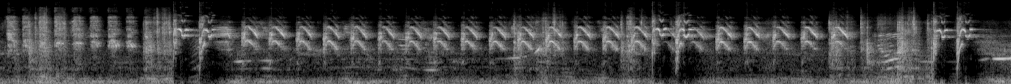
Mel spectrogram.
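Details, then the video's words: Male Indian ringneck parakeet, a pet, vocalizing: a long fast series of repeated harsh chirping notes about four per second, with a few sharp clicks and squawks. "MALE INDIAN RINGNECK TALKING"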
